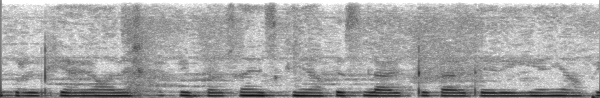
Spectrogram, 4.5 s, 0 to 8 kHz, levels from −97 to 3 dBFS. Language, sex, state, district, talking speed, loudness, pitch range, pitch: Hindi, female, Odisha, Malkangiri, 215 wpm, -13 LUFS, 235-245 Hz, 235 Hz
